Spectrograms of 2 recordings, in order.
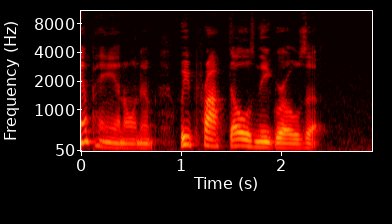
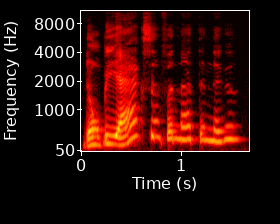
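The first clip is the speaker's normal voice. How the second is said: pimp laying down rules; 6 semitones higher, 3 dB louder than usual. Acted. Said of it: "he's talking to his hoes right now".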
